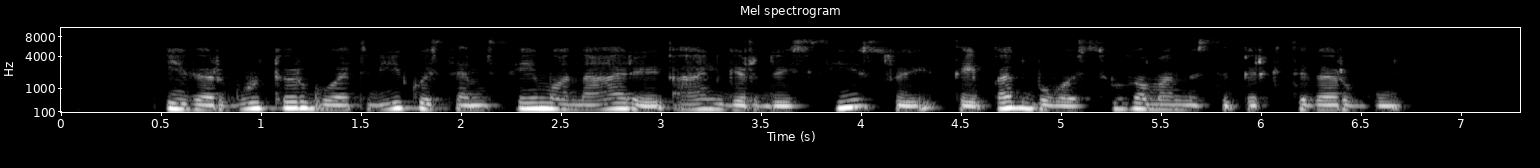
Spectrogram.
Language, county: Lithuanian, Vilnius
